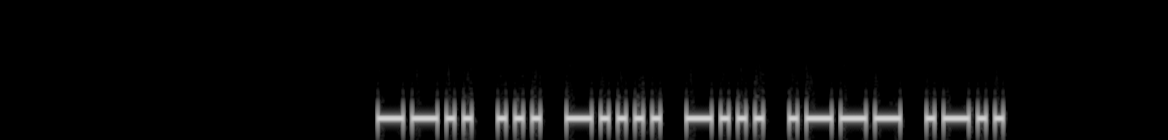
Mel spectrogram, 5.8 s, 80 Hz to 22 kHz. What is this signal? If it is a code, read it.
Morse code, heard as a keyed tone, about 28 wpm, 700 Hz. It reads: ZS6BJL
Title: DXCC-100 Call Signs - 6 Characters - 28wpm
